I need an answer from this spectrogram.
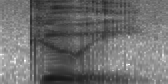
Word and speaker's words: GUI: is reduced to G you I which is pronounced GUI to start a GUI on the PI we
